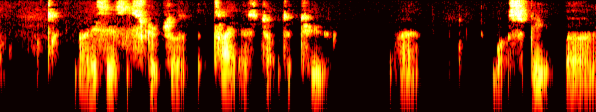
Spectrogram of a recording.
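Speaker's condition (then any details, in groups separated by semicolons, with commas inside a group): No condition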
